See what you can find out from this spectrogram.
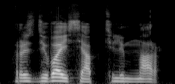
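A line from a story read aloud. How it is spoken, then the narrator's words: Thunderous bass command. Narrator (Russian): Годзилла Шахидовна скомандовала громовым басом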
